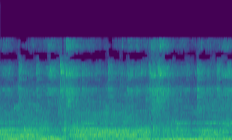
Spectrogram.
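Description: A group of children and young adults singing a Christmas carol together, in unison like a choir.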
